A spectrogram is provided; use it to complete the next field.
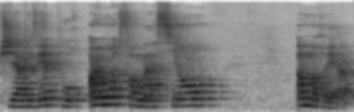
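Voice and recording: A woman speaks at a moderate pace in a fairly high pitch, her fairly bright tone and fairly even intonation carried by strong room echo.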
